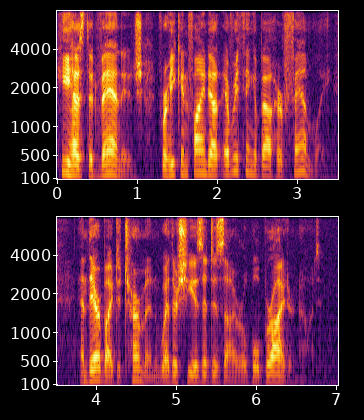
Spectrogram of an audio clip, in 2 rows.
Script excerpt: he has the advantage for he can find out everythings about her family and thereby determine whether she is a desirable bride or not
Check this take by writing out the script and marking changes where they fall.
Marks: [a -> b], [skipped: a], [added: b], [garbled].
he has the advantage for he can find out [everythings -> everything] about her family and thereby determine whether she is a desirable bride or not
